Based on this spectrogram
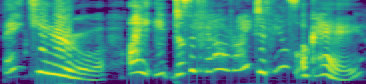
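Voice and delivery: a high, bashful Christine voice; nervous and pleased, slightly rushed; shy Christine. Acted. Plays Christine in character.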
